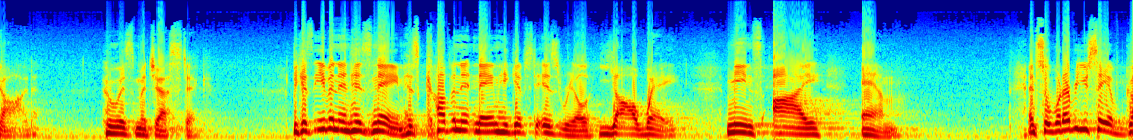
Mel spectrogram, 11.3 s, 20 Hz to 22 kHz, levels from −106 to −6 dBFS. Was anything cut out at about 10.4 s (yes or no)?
no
